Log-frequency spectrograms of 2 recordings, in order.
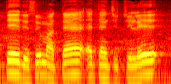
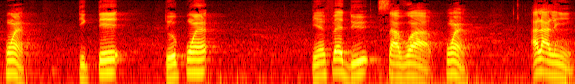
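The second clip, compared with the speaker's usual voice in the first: dictation; 3 semitones higher, 4 dB louder than usual. Shown as a demonstration. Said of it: "nous allons passer à l'écriture de la dictée".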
